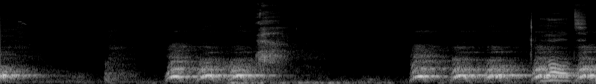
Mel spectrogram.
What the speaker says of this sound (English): I can't talk with the barking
